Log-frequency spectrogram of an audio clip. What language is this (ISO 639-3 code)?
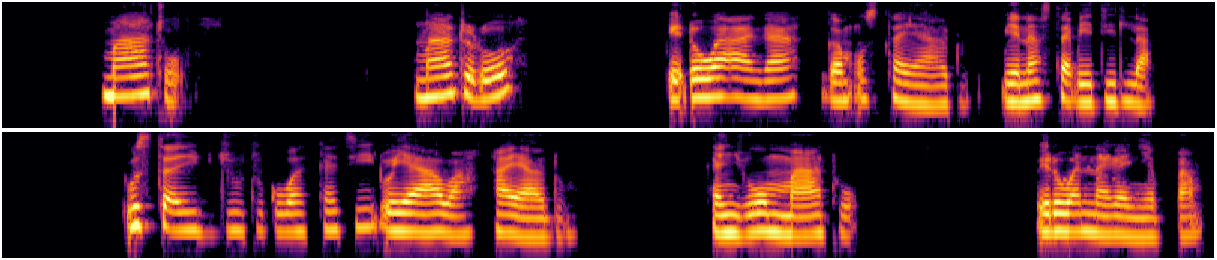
ful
